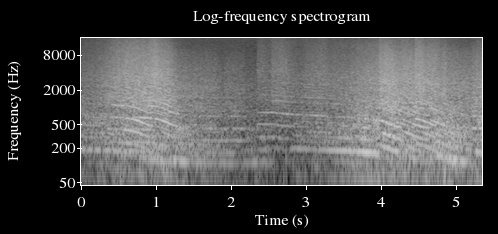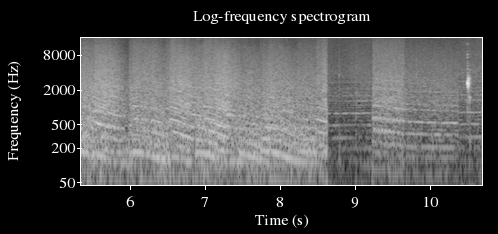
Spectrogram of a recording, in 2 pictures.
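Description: A whole field of stock race cars roars past one after another down the back straightaway at Charlotte in a racing video game, overlapping engine whines sweeping down in pitch as each car passes, loud and continuous.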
